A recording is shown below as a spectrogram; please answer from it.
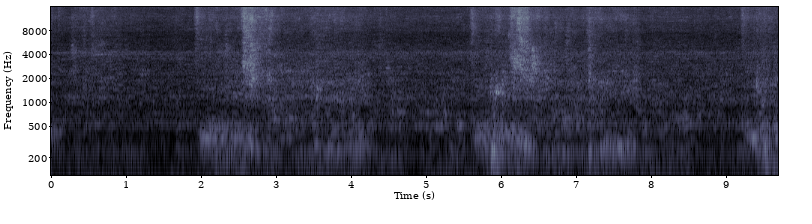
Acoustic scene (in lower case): restroom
